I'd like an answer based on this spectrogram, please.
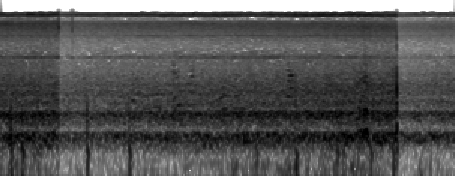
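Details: Asian honey bees (Apis cerana), recently moved from a distant area, re-entering their hive box in Indonesia; steady droning buzz throughout with brief level shifts.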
